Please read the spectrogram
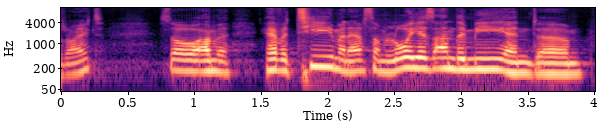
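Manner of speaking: ordinary delivery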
